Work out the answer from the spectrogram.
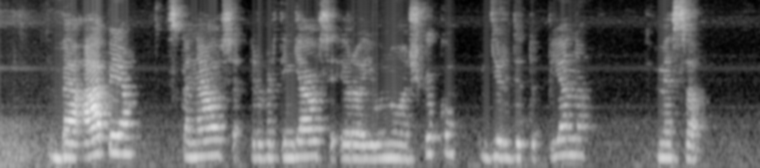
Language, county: Lithuanian, Vilnius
